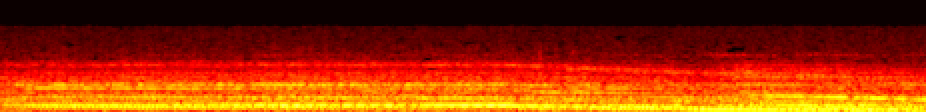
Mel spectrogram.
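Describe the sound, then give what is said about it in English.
A car engine hums steadily and loudly, then its pitch drops as the vehicle slows toward a stop. No one speaks. “What are you stopping for?”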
